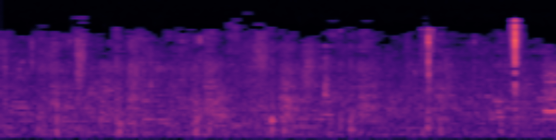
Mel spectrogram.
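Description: Hoofbeats of a show-jumping horse cantering on sand arena footing, with people's voices in the background.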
